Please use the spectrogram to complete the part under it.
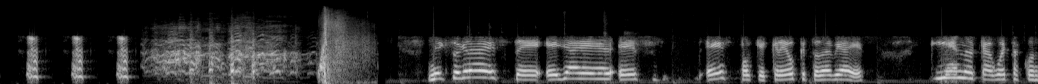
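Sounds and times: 
noisy laughter: 1.4 - 3.2
voice imitating whip cracks: 3.2 - 3.8
speech: 4.3 - 8.7, 9.3 - 10.3.

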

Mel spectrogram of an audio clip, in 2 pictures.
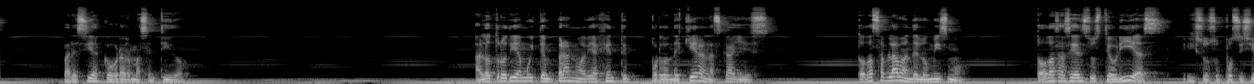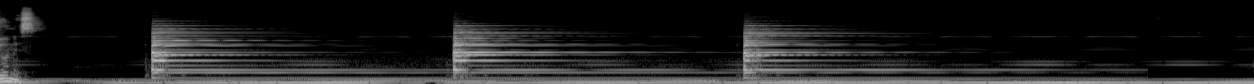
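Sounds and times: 
steady low hum: 0.0 - 25.0
speech: 0.6 - 2.0, 4.8 - 7.8, 8.6 - 9.8, 10.4 - 13.0
church bell tolling to announce a death in the village: 14.0 - 16.3, 17.0 - 22.0.

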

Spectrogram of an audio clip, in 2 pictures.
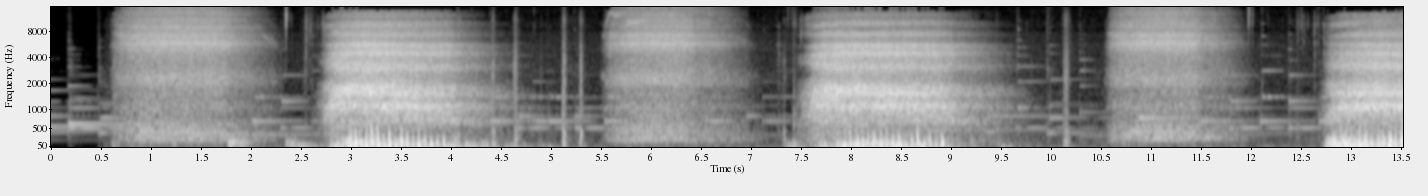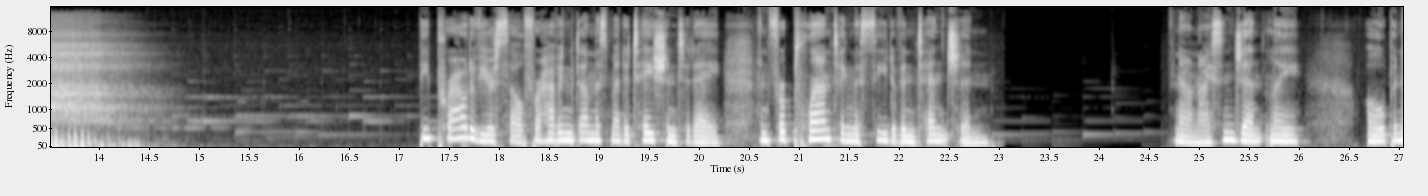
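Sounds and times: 
deep exhale through the mouth: 0.6 - 4.7, 5.6 - 9.6, 10.6 - 11.9, 12.7 - 14.8
deep inhale through the nose: 0.6 - 4.7, 5.6 - 9.6, 10.6 - 11.9, 12.7 - 14.8
speech: 17.3 - 23.0, 24.8 - 27.0.

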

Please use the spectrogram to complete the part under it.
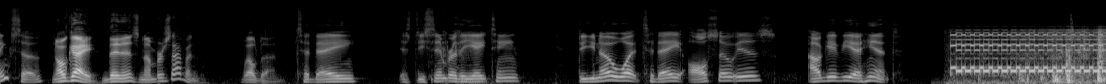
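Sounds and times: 
speech: 0.0 - 9.6
telephone ringing with a bright electronic tone: 9.5 - 11.0.

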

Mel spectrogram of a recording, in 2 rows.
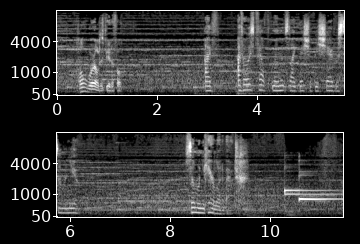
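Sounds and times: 
speech: 0.4 - 1.6, 2.9 - 6.4, 8.4 - 9.6
two-tone doorbell chime: 10.3 - 11.4.

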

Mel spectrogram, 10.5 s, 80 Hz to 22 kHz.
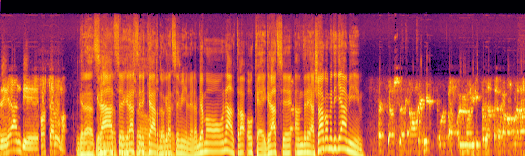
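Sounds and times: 
radio playing in background over telephone line: 0.0 - 3.7, 7.4 - 10.5
speech: 0.0 - 8.6, 9.2 - 10.5.

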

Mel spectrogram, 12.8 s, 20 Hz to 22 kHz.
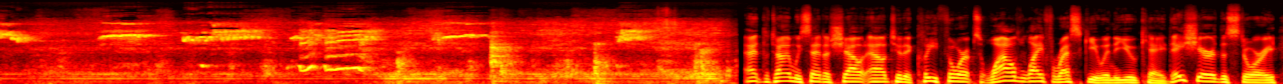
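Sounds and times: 
electronic owl hoots and chirps from a plush owl toy: 0.0 - 7.3
speech: 7.5 - 12.8.

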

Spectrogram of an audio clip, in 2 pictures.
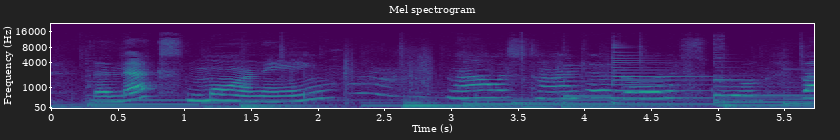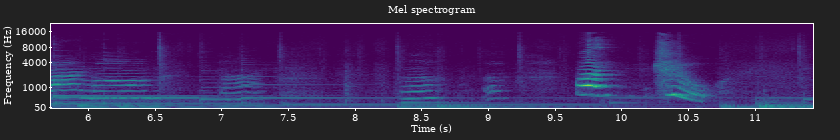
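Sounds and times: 
speech: 0.3 - 7.2, 8.4 - 9.3
child sneezing: 9.7 - 10.8.

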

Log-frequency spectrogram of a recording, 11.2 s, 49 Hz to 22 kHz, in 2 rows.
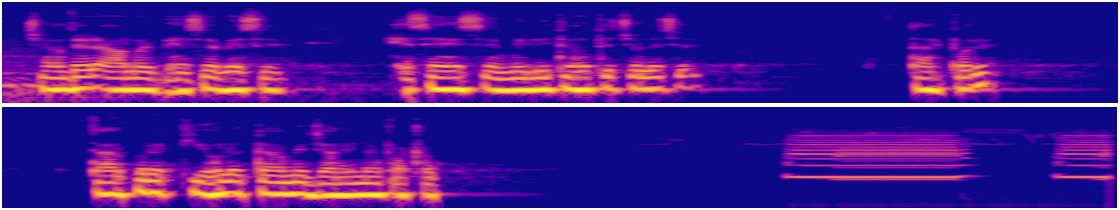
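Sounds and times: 
speech: 0.2 - 3.7, 4.6 - 5.1, 6.0 - 7.9
jeep horn honking loudly: 9.6 - 11.1.

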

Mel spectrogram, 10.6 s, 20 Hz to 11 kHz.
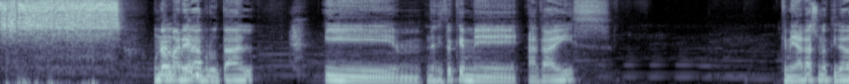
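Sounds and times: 
pressurized steam jet hissing from a broken tube of half-brewed beer: 0.0 - 1.6
speech: 1.9 - 3.3, 4.0 - 7.4, 9.8 - 10.6.

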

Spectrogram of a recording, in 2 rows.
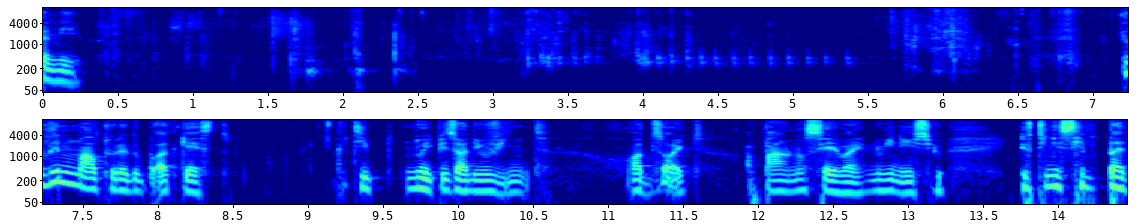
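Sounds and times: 
speech: 0.0 - 0.5, 7.2 - 8.5, 9.3 - 14.4
person slurping water: 2.7 - 7.2
person gulping and swallowing water: 2.8 - 7.2, 8.5 - 9.2.

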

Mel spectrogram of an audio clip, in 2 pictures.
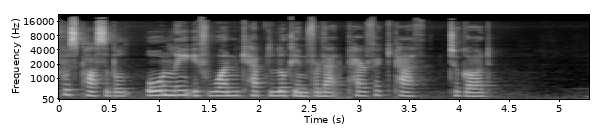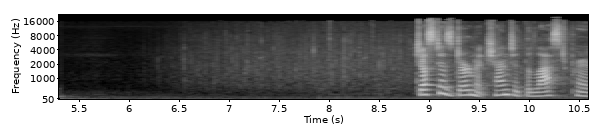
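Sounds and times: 
speech: 0.0 - 4.4, 8.9 - 10.5
fine light rain pattering: 6.1 - 10.5.

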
